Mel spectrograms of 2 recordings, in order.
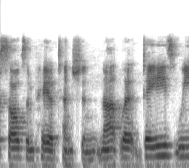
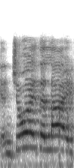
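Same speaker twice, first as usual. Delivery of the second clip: mock Spanish accent, screaming; 11 semitones higher, 5 dB louder than usual. Retelling a friend of a friend screaming goodbye: imitating a spanish accent, screaming. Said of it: "he has his Spanish accent, and he's screaming goodbye".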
